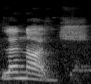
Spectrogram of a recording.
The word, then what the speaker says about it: Laneige: Ano pa paano yung pronunciation? Laneige.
